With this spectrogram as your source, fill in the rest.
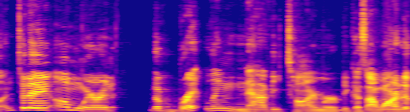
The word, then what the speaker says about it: Breitling: And don't try correcting me on that pronunciation down in the comments because it's a Swiss brand, not a US one, and that's how you pronounce it.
